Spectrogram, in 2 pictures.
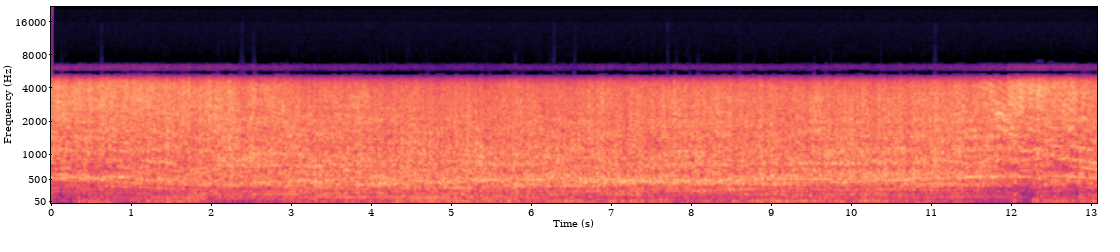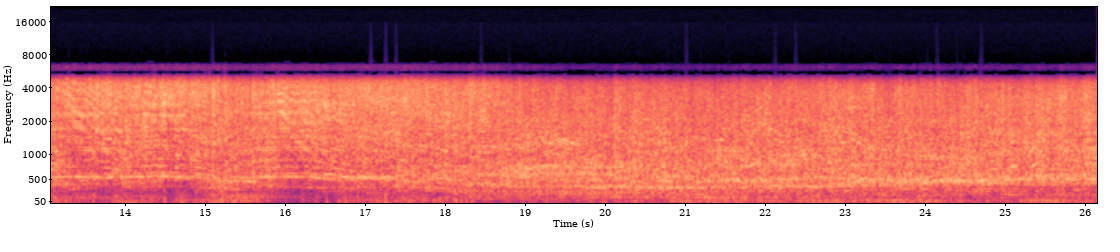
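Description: Race car engines roar loudly as the cars speed around the track.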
